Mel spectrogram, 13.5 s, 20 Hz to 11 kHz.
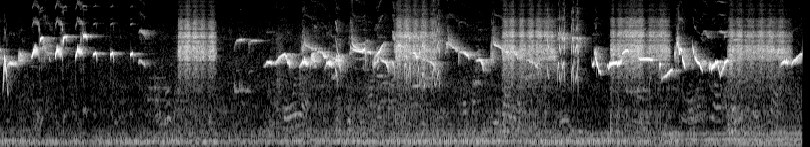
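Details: Contest-caged Oriental magpie-robin, recorded Thursday 8 October 2020, delivering a continuous, fast, mimicking jumble of whistles and trills, broken by several loud harsh broadband bursts, with a faint crowd in the background.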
